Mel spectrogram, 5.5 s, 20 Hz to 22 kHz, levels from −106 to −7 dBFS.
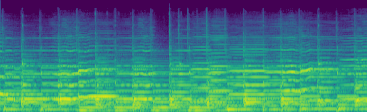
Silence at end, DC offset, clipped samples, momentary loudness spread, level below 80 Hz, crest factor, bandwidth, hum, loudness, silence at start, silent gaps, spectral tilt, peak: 0 s; under 0.1%; under 0.1%; 5 LU; -50 dBFS; 14 dB; 10 kHz; none; -20 LUFS; 0 s; none; -7.5 dB/octave; -6 dBFS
